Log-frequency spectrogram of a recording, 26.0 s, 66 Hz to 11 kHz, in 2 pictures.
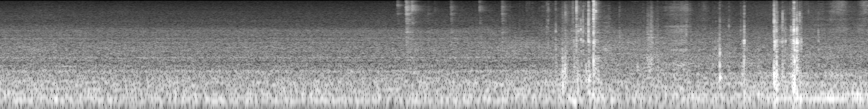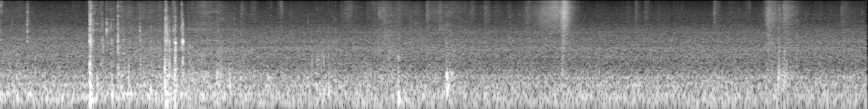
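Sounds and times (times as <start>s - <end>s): faint background hum: 0.0s - 26.0s.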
